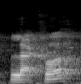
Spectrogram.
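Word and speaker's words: LaCroix: How do you pronounce that, bro? You're French. La croix.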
